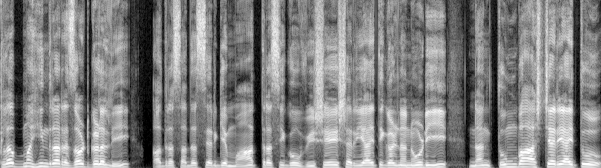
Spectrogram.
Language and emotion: Kannada, surprised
